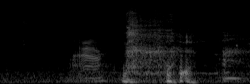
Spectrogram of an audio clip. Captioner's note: Riéndose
